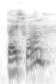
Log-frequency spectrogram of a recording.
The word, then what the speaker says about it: Doseone: Adam Drucker, also known as Doseone. That's it. That's how we Hello, pronounce it.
